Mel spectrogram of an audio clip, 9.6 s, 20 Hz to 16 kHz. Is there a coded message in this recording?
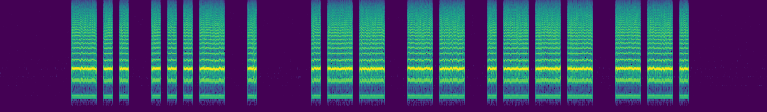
Yes: Morse code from 0.8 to 8.7 s, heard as a buzzer, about 12 wpm. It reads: DVE WMJG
